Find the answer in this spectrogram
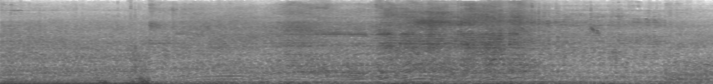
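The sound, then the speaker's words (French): A chainsaw drones steadily outdoors as two workers in yellow helmets in a green aerial lift prune a tree, its pitch wavering and revving slightly partway through, with a broad hiss of ambient noise around it and no one speaking. “Il y a un monsieur qui lit juste en dessous, pas du tout dérangé par le bruit de la tronçonneuse.”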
